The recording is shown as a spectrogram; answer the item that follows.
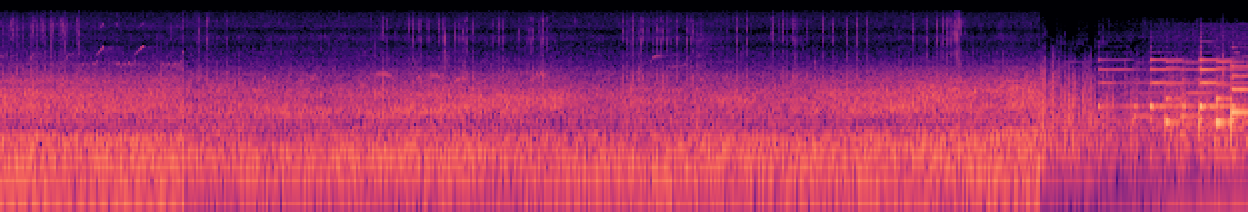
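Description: Steady outdoor background noise at a spring pond with a few faint, short high bird chirps. About eleven seconds in it cuts to banjo-and-piano music.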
